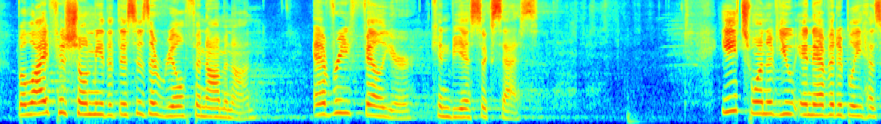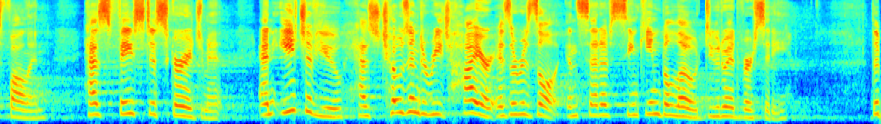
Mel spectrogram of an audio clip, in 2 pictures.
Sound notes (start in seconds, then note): none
